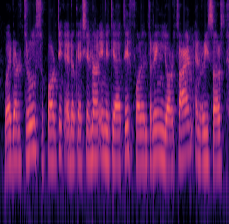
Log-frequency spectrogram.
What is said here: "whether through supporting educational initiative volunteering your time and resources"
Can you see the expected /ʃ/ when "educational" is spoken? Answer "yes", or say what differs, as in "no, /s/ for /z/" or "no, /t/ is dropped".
no, /s/ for /ʃ/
